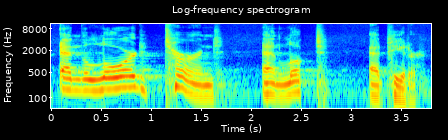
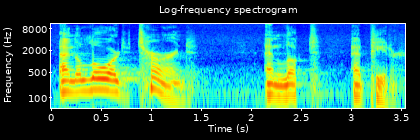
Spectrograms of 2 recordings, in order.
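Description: No difference in how they are said.

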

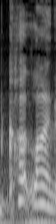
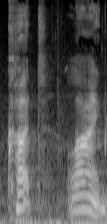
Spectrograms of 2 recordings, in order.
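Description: First: "Cut Line" tossed off higher and faster; quick brisk repeat. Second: "Cut Line" said slowly, weight on "Line"; stress on the correction. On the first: Host repeating the show name, quick and bright. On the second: Host correcting how the show's name is said, slowly. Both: Shown as a demonstration. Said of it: "It's pronounced".

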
